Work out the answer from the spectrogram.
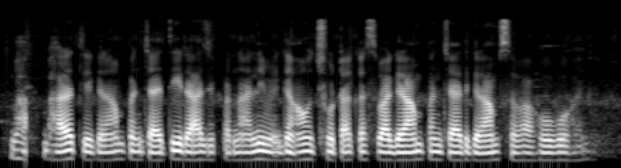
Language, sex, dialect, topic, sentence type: Magahi, male, Southern, banking, statement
